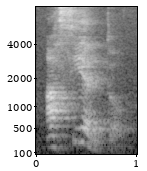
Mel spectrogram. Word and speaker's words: asiento: A. Siento. Asiento. Right? Asiento. This is a diphthong. Diphthong. Why? Because we have two vowels that stay together in the same syllable.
